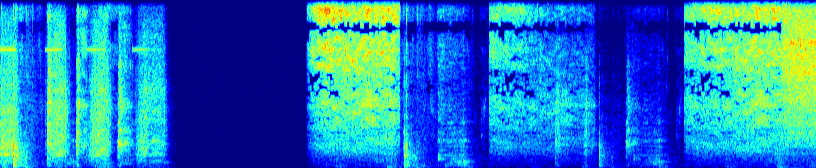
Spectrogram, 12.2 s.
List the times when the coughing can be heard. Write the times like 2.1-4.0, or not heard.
0.7-2.0, 8.3-9.7.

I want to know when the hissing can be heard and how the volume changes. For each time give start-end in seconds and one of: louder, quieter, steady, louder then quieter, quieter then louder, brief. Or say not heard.
0.0-1.8 brief
4.6-12.2 quieter then louder.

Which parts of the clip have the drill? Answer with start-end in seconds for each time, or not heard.
0.0-2.5.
